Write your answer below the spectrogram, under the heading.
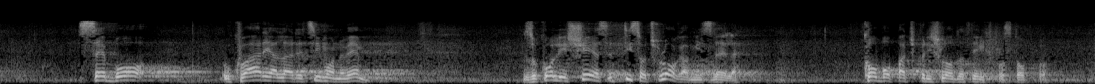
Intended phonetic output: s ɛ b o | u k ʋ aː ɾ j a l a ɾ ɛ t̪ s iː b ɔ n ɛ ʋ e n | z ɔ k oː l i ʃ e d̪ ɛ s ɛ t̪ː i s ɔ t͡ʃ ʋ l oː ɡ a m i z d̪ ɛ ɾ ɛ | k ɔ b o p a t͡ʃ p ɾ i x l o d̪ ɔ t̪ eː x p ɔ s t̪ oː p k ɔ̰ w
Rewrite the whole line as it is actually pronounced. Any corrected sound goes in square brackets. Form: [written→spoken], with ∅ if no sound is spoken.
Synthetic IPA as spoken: s ɛ b o | u k ʋ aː ɾ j a l a ɾ ɛ t̪ s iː [b→m] ɔ n ɛ ʋ e [n→m] | z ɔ k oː l i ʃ e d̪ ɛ s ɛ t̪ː i s ɔ t͡ʃ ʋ l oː ɡ a m i z d̪ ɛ [ɾ→l] ɛ | k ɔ b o p a t͡ʃ p ɾ i [x→ʃ] l o d̪ ɔ t̪ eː x p ɔ s t̪ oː p k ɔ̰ w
